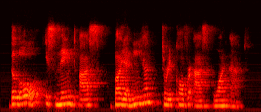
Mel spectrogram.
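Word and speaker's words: bayanihan: our country the Philippines the word bayanan is pronounced like bayanan I hope you could pronounce it well bayanan is a Filipino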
